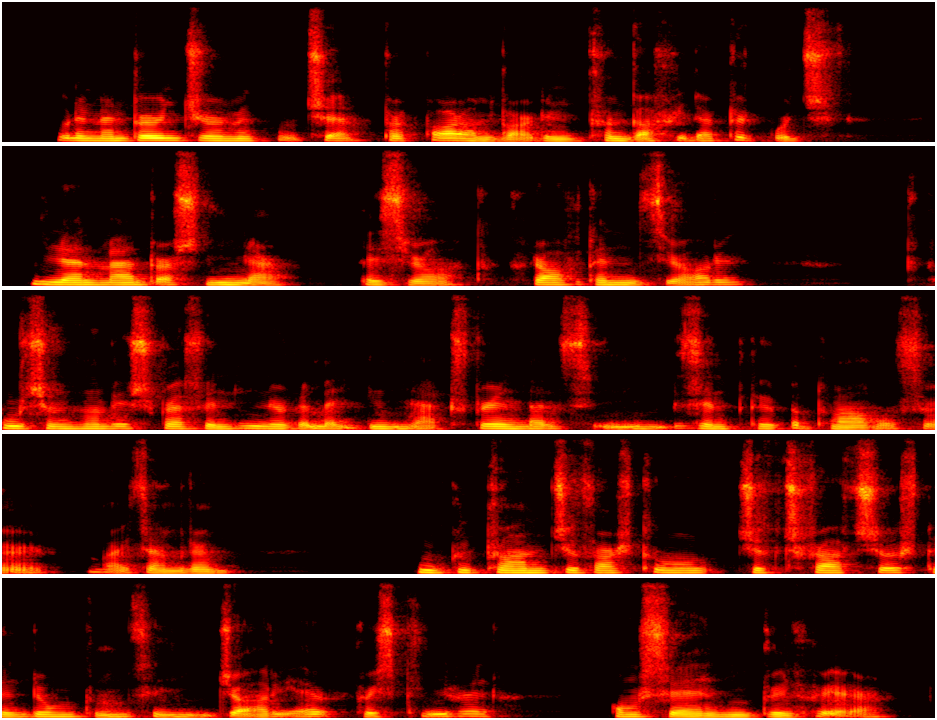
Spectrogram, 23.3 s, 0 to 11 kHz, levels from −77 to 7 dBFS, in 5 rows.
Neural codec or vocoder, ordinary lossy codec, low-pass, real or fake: autoencoder, 22.05 kHz, a latent of 192 numbers a frame, VITS, trained on one speaker; none; none; fake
